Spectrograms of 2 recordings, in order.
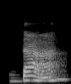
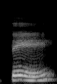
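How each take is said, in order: First: The word ends with an 'a' vowel sound. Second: The word ends with an 'e' vowel sound. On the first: "lo puedes pronunciar da" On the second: "lo puedes pronunciar de"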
